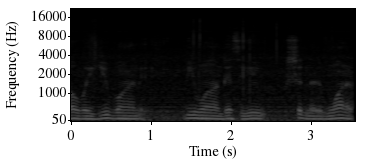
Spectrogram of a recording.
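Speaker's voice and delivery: normal talking voice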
